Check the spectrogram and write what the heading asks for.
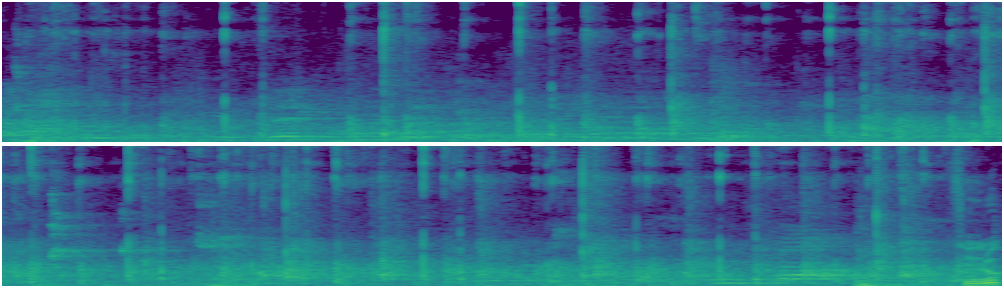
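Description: Table tennis balls in a quick multiball drill: a steady run of light, sharp clicks as fed balls bounce on the table and come off the paddle rubber in backhand topspin drives against long backspin balls.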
